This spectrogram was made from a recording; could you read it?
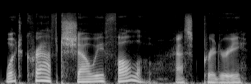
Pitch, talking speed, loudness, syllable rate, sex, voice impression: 115 Hz, 165 wpm, -19 LUFS, 4.7 syllables/s, male, masculine, middle-aged, tensed, powerful, hard, raspy, sincere, calm, mature, wild, strict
